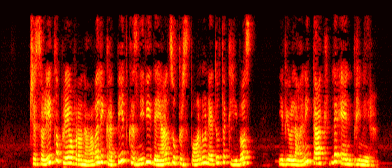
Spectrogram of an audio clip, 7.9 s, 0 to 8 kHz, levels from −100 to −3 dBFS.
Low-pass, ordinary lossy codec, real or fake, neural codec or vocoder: 7.2 kHz; MP3, 48 kbps; fake; codec, 16 kHz in and 24 kHz out, 1 kbps, XY-Tokenizer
